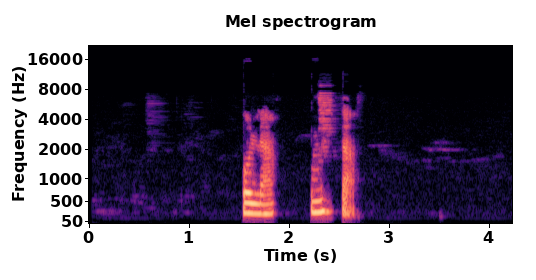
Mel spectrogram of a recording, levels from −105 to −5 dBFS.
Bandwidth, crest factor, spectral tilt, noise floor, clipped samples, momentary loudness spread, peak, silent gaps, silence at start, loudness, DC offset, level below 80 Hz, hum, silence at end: 9.2 kHz; 22 dB; -5.5 dB/octave; -81 dBFS; under 0.1%; 13 LU; -4 dBFS; none; 1.55 s; -22 LUFS; under 0.1%; -78 dBFS; none; 1.6 s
